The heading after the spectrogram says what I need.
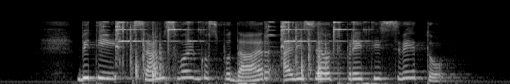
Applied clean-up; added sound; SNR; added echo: none; Shatter; 2 dB; none.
